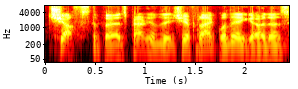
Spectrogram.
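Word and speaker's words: chough: Pronounced chuffs. The birds apparently on the lure flag. Well, there you go. I learn some every day. Spelled cough. Pronounced chuff.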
